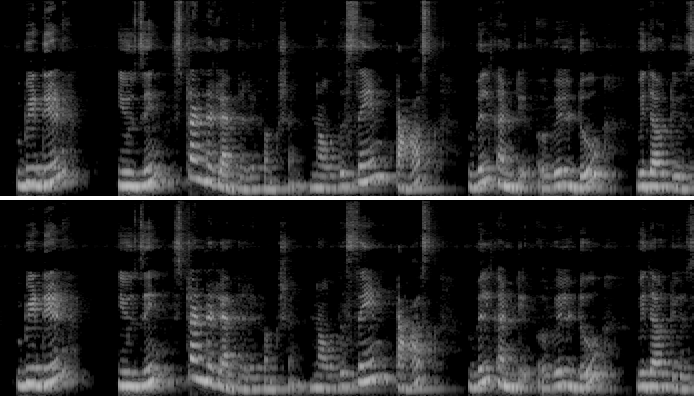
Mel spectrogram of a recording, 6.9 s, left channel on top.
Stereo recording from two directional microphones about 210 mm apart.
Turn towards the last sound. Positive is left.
turn(degrees=45)  # may be behind; listen again after turning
